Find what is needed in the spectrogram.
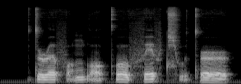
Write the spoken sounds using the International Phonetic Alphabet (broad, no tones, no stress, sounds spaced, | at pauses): t ɹ ə f ɔ̰ ŋ ɡ ɔ̰ kʼ o f e f t͡ɕʰ ṵ tʼ ə˞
